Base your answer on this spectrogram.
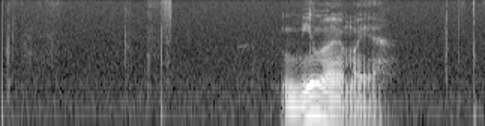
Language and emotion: Russian, positive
